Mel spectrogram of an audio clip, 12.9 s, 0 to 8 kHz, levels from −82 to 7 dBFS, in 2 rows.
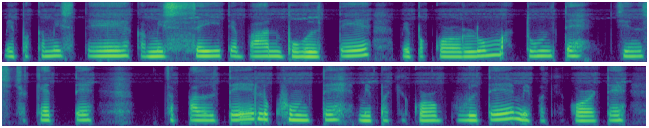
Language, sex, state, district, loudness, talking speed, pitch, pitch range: Mizo, female, Mizoram, Aizawl, -19 LUFS, 125 wpm, 210 Hz, 200-220 Hz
